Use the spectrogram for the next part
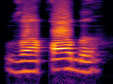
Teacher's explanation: یہ با حروف قلقلہ میں سے بھی ہے اور اس میں قلقلہ بھی ظاہر ہوگا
